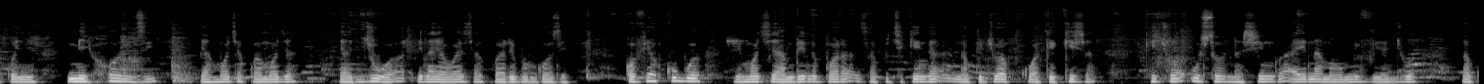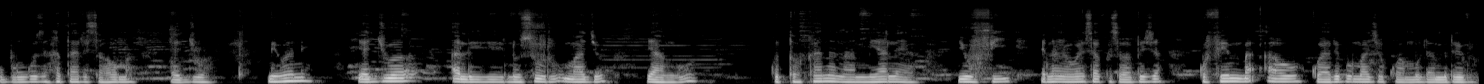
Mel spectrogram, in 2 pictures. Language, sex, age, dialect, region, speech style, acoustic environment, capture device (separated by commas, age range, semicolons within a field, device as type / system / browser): Swahili, male, 25-34, Kenya - Mombasa, Kenya, relaxed; focused, silence, mobile / Linux / Chrome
